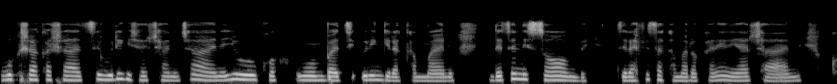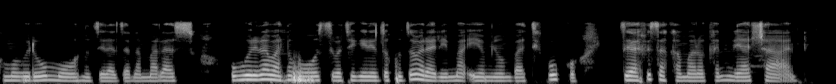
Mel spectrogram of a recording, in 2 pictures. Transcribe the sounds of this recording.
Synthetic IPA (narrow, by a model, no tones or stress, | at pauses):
uβuʃaːkaʃaːt͡siβuɾiɡiʃat͡ʃaːne̞t͡ʃaːne̞juːkʰo̞ | umɲuːmbatʰiʔuɾiːŋɡiɾakʰamaɾo̞nde̞t͡se̞niso̞ːmbe | z̥iɾafisakamaɾo̞kʰanenejat͡ʃaːne̞kʰumuβiɾiwumuːn̥huziɾazanamaɾaso̥ | uβuɾeɾaβaːn̥huβo̞ːseβate̞ɡe̞ɾe̞zwakuzaβaɾaɾimaʔijo̞mɲuːmbatʰi̥kuko̞ | z̥iɾafisakamaɾo̞kʰanenejat͡ʃa̰ːne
